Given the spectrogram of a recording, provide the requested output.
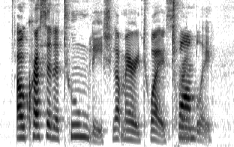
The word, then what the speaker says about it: Twombly: No, she's Twombly. Oh, Cressida Toombly. She got married twice. Twombly. Right? I thought it was Toombly. Twombly. They pronounce it Toombly in the audiobook.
